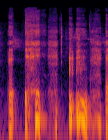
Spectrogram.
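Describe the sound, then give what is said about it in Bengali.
A man hesitantly clears his throat in two voiced, gravelly bursts separated by a short pause. The sound is moderately loud and stands alone. “ভদ্রলোক একটু ইতস্তত করে গলা খাঁকড়িয়ে বললেন,”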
